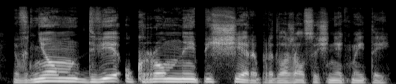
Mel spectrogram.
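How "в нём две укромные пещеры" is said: slow, raised declamation; mock-solemn verse. Meitei improvises an epigram on a nose, mock-solemn declaiming. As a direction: declaim it slowly, drawing the words out.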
